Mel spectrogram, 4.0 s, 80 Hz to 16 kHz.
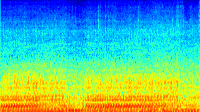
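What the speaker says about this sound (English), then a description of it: "And the engine pulls very nicely." A Royal Enfield Meteor 350 single-cylinder motorcycle engine pulls steadily while being ridden, a loud, close, continuous low thrum with a rising pitch as it accelerates and no talking.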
